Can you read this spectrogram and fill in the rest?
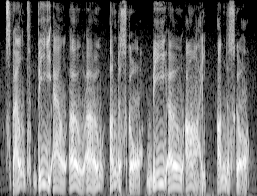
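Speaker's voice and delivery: usual speaking voice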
